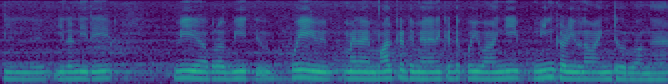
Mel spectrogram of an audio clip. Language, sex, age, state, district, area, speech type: Tamil, female, 18-30, Tamil Nadu, Thanjavur, urban, spontaneous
